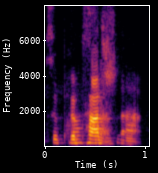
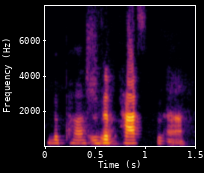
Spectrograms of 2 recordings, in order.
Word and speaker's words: Vipassana: Vipassana. Say that again. Vipassana. Anyone want to spell it?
